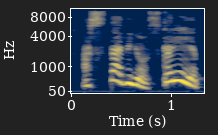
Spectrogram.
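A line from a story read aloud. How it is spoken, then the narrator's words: Shout. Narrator (Russian): прокричала она коту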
